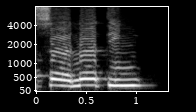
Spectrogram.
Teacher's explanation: گولتا کے اوپر ہم وقف کریں گے تو گولتا کو ہم ہا سے بدلیں گے اور ہا کے اوپر جزم پڑیں گے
